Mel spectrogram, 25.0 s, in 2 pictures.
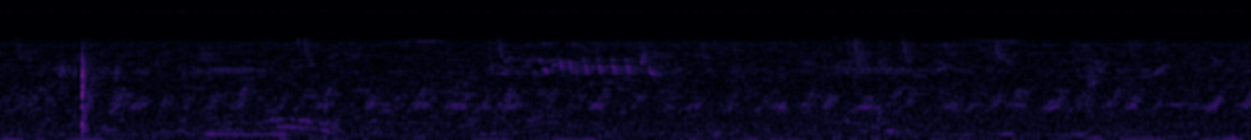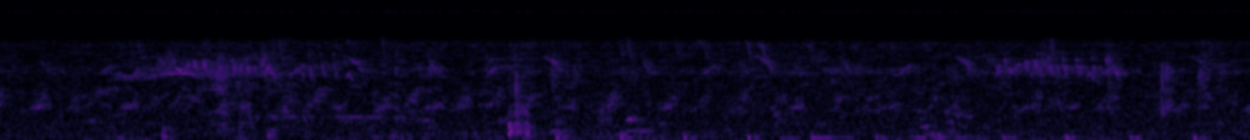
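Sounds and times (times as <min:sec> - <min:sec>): faint birds chirping: 0:00.0 - 0:25.0
faint knock: 0:17.5 - 0:18.2.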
